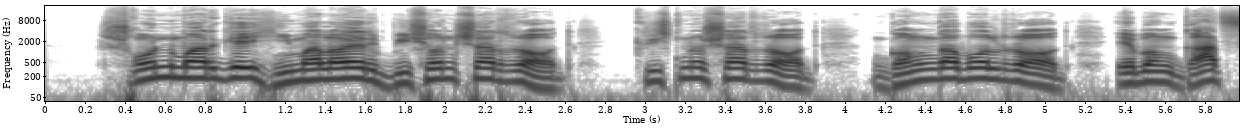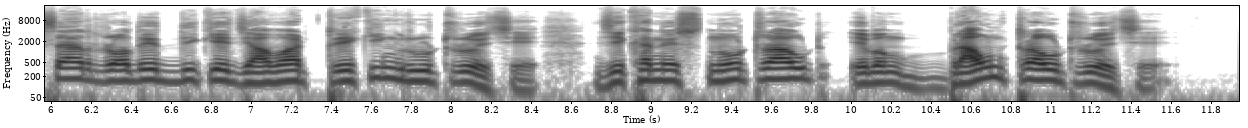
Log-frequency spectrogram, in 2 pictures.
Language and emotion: Bengali, neutral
